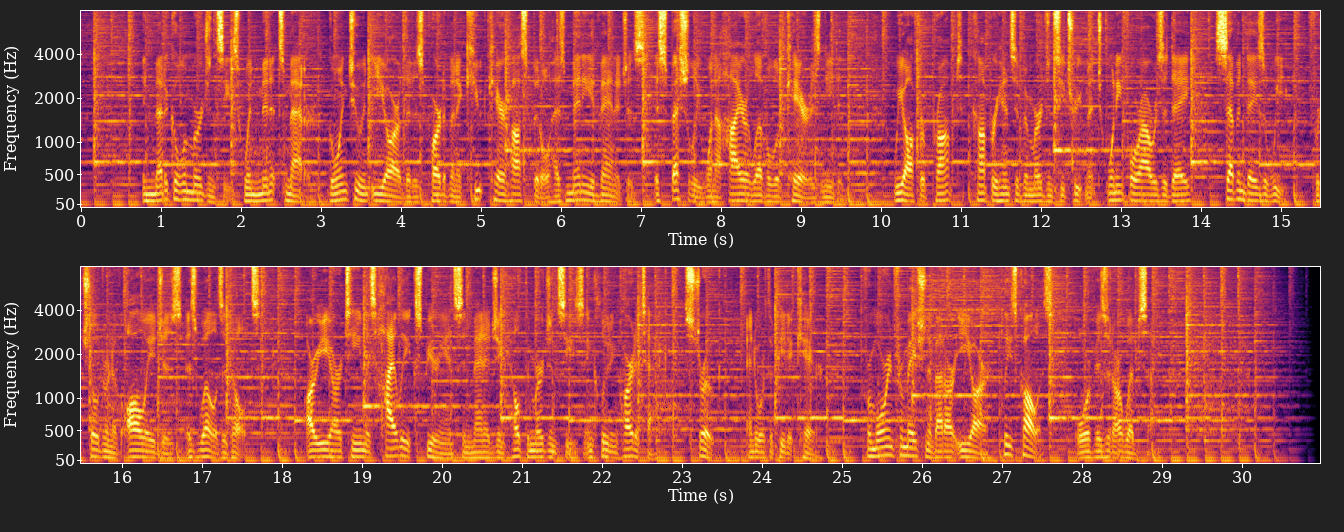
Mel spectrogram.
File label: Serious Urgent Voiceover Spot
